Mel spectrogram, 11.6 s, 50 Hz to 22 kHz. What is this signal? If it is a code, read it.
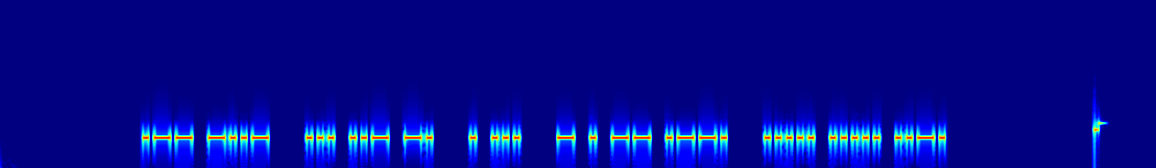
Morse code, heard as a keyed tone, about 22 wpm, 700 Hz. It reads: WX SUN ES TEMP 55F
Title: Practice QSO - Exchange 2 - Info - 22wpm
